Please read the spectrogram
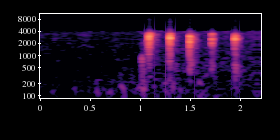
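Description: Computer keyboard keystrokes: five quick, sharp key clicks in an even run, starting about a second in.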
